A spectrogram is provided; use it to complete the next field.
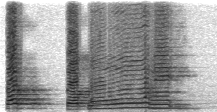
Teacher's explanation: पहली मरतबा जो ता मिला वो साकिन के साथ और दूसरी मरतबा हरकत के साथ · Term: तशदीद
